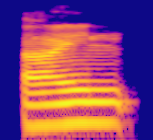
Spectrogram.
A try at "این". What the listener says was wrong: No, not ein, in, just in.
